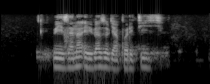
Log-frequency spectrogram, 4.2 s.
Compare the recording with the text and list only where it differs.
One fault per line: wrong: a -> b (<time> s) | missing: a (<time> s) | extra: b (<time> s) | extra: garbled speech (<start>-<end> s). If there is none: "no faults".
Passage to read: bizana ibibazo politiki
extra: bya (2.2 s)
